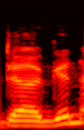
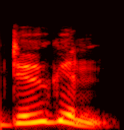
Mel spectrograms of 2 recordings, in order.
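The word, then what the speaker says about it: Duggan: got down there and I heard everybody else call him Dugen I heard all of his friends call him Doug I heard him call himself Dugen but watts would call him Dugan I I it's a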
